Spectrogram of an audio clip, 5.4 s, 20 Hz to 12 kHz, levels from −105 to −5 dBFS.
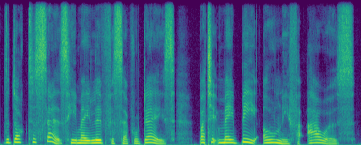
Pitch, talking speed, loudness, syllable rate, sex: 215 Hz, 175 wpm, -18 LUFS, 4.3 syllables/s, female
